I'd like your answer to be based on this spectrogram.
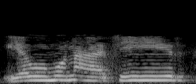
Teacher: يوم تنوين وبعده عين، العين من حروف الإظهار ما تغنش، يوم عسير، وشوف الراء وقفت عليها ازاي، قبلها ياء، كل راء قبلها ياء اقف عليها بالترقيق عند الوقف.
